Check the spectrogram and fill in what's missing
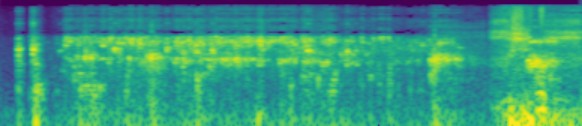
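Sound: toilet flushing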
